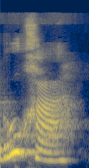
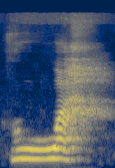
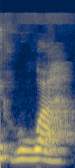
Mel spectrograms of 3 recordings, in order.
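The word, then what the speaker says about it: רוח: Nah, ini membacanya bukan ruha, tetapi membacanya dengan ruah. Ya, bukan ruha, tapi ruah.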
